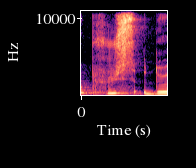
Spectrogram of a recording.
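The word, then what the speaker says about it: plus de: داریم بچه ها خب تو حالت عادی ما اینو چی تلفظ میکنیم اینو پلوس د تلفظ میکنیم پلوس د و بعدش اسم میاد مثلا میخوام بگم که افراد بیشتر پلس دپس یا میخوام بگم آلودگی بیشتر پس د پولس اما اگر بعد از این پلس د که اسش تلفظ میشه من عدد بیارم یا مقدار بیارم اس تلفظ نمیشه مثلا اینجا من عدد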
